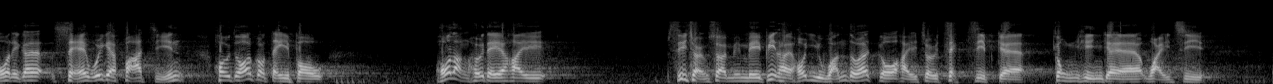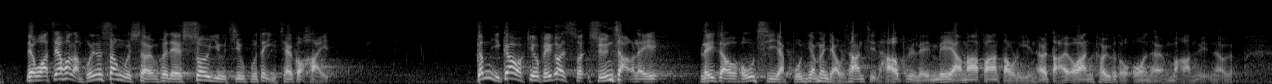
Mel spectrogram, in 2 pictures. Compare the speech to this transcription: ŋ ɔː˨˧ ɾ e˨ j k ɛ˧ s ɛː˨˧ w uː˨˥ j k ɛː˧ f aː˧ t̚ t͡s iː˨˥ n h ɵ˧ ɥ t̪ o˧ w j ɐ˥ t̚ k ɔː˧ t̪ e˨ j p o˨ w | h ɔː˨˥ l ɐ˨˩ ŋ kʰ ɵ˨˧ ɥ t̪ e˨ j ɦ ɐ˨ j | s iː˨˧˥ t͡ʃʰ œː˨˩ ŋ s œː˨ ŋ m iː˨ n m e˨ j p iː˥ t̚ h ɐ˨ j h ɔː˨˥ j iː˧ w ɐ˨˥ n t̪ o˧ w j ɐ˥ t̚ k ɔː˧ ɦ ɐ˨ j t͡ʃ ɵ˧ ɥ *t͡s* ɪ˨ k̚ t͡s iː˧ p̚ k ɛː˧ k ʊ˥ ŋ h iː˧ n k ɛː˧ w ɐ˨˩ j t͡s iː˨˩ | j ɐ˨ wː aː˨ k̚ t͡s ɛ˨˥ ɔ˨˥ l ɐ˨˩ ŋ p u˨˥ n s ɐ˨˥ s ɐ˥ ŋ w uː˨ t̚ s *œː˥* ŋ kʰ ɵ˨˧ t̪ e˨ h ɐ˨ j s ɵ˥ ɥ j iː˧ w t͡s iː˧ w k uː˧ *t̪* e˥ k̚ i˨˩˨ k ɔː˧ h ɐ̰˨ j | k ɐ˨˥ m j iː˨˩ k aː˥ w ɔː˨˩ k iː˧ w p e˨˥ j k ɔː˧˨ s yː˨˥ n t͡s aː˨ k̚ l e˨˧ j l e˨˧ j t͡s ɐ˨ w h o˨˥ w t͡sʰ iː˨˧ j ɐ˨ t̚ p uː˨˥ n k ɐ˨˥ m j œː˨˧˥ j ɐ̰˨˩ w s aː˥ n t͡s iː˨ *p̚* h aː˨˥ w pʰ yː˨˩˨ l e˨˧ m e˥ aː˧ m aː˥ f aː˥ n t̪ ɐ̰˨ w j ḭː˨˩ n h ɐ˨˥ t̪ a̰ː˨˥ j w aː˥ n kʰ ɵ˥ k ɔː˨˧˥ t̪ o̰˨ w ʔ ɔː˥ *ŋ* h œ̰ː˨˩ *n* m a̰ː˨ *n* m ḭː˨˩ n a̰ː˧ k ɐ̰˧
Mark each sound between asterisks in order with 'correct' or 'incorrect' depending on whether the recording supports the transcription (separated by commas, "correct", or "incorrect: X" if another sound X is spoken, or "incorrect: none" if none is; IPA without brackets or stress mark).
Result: correct, incorrect: œː˨, correct, incorrect: t̚, incorrect: n, incorrect: ŋ, correct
